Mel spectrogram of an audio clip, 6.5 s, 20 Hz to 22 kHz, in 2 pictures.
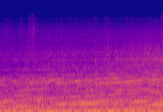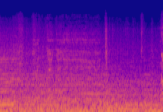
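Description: A Ferrari GTC4 Lusso engine, rated at 690 horsepower, revs and accelerates loudly and steadily, with a smooth climbing whine heard from inside the car.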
